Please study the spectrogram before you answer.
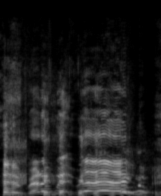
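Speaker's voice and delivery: laughing, shouting run away. Pretend. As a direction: yell it through laughter. GM laughing mock panic.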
